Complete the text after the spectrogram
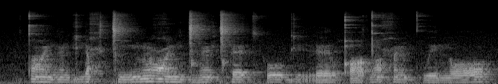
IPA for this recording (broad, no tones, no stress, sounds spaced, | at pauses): tˤ ẽ ɡ ɛ̃ ɡ i ħ ǀ ĩ l õ ʕ ĩ ɡ͡ǀ ɛ̃ ǀʰ ɛ t͡sʼ o ɡ i r ɛ l qʼ ɔ dˤ õ ħ ẽ kʷʰ e n ɔ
